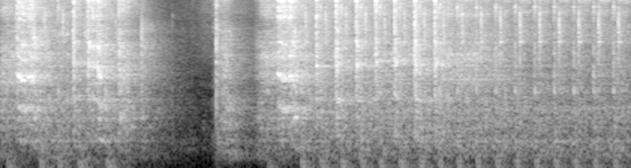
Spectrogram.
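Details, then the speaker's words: Buggy engine with the idle screw backed off and the air mixture corrected but not quite right: catches, dies for about a second, then refires into fast even popping; stalls at idle, idle speed possibly set too low. "habe es getestet der funktioniert ja ist halt die Frage ob Standgas nicht zu niedrig ist weil ich das zurückgeschraubt habe"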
